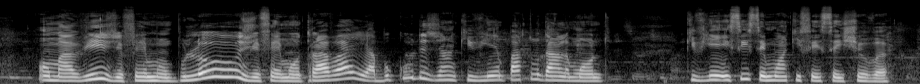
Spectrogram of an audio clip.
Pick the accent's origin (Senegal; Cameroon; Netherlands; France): Senegal; now in Australia; Nous, on est ici pour montrer les gens. On vient du Sénégal et on est africain.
